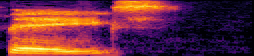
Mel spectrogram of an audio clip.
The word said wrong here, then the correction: Fage: I don't know if I'm pronouncing the last name right. – I think it's Fage, like yogurt.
